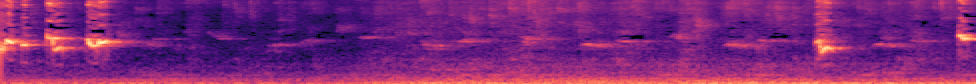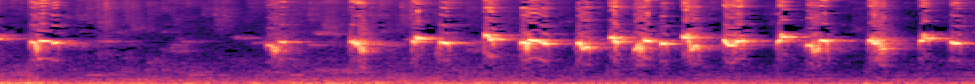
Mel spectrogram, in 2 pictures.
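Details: Lure song of a sooty-headed bulbul to provoke fighting, opening with a quick warbled burst, scattered single notes, then a long fast chatter of bubbly whistles, with a low hum throughout.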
